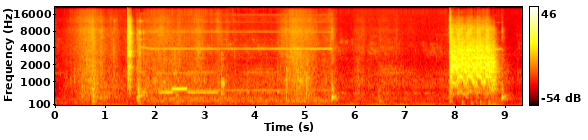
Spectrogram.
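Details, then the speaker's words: 2012 Triumph Street Triple 675R non-starter, no coolant: thin fuel-pump whine, then one harsh starter burst of about a second that abruptly quits. Starter cuts out after a couple of turns. "Now let's do that thing where the starter stops after a couple of turns again."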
